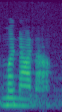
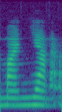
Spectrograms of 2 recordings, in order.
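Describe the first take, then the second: First: The middle consonant is a plain n sound. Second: The middle consonant is a ny sound. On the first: The speaker calls it wrong. "It's not manana" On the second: The speaker calls it right. "you need to make it ña"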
